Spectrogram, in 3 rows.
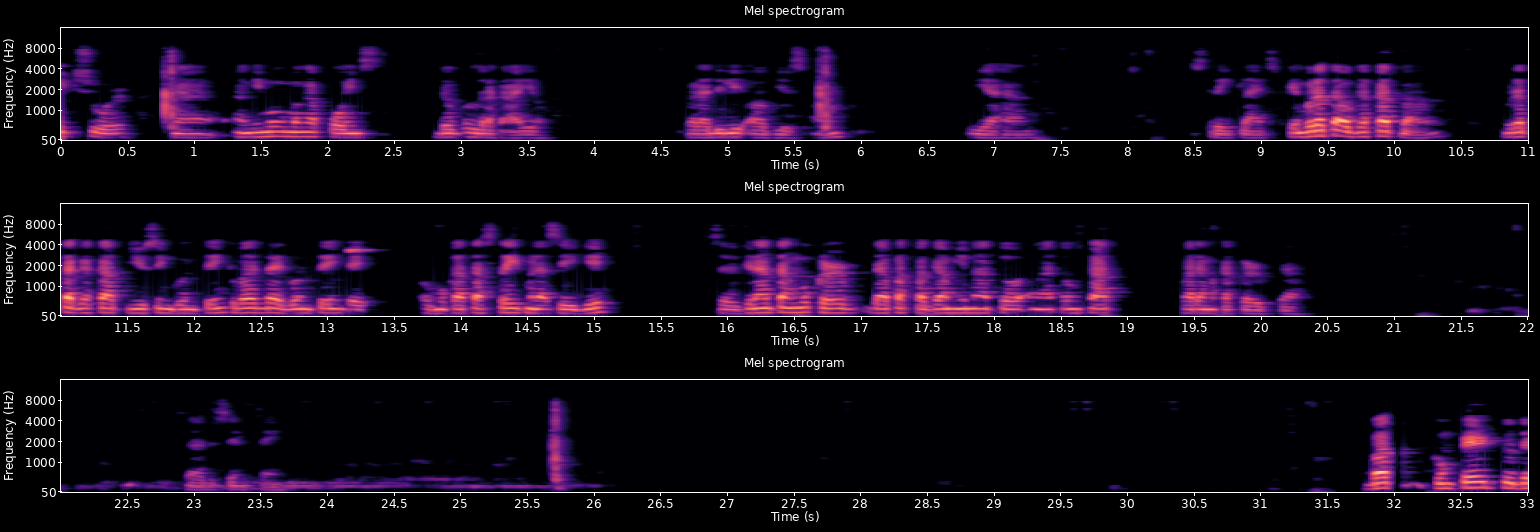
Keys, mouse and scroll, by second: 30.2 click.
